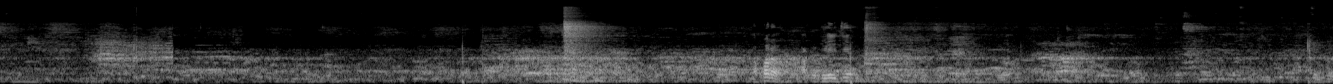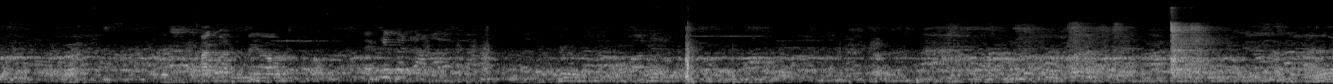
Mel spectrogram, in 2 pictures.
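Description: A crowd of people murmurs and chatters nearby.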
